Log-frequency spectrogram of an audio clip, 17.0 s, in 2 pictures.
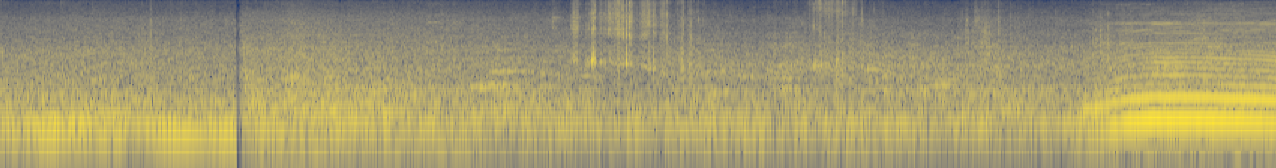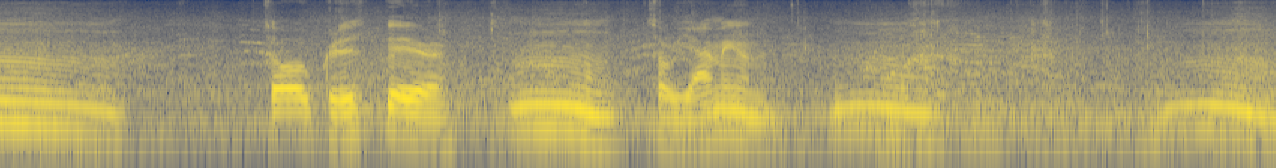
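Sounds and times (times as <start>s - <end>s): crunching fried chicken skin: 3.7s - 4.8s, 5.4s - 5.9s
person humming mmm: 7.2s - 9.4s, 14.0s - 14.8s, 16.2s - 17.0s.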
